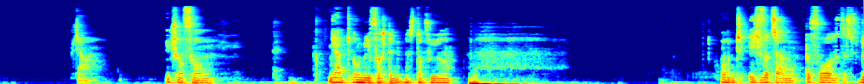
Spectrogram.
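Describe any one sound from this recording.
A young man speaks calmly and close into a microphone, in short bursts with pauses.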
